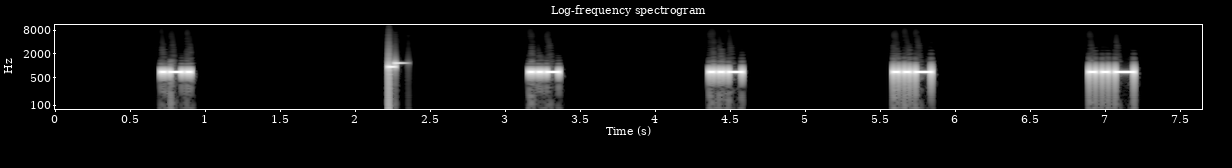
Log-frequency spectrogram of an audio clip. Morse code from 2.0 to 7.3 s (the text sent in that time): UUUU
